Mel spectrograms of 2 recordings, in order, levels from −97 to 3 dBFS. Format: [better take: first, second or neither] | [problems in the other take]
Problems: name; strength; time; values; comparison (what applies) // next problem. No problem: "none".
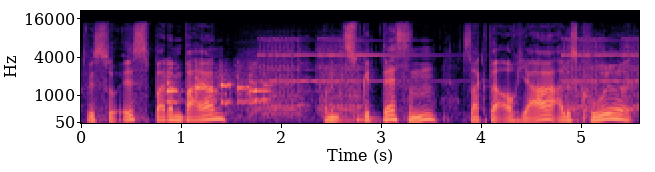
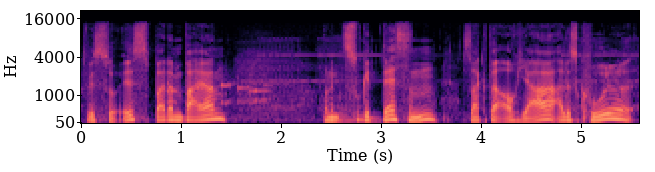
second | alarms or sirens; loud; throughout; 7 dB below the speech; faint in the second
